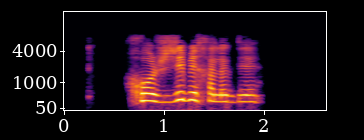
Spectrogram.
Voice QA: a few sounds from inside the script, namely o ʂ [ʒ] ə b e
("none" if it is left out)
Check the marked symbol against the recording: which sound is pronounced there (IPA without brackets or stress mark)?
ʒ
